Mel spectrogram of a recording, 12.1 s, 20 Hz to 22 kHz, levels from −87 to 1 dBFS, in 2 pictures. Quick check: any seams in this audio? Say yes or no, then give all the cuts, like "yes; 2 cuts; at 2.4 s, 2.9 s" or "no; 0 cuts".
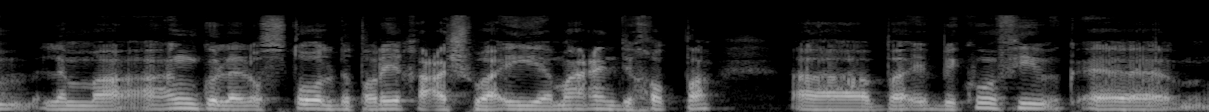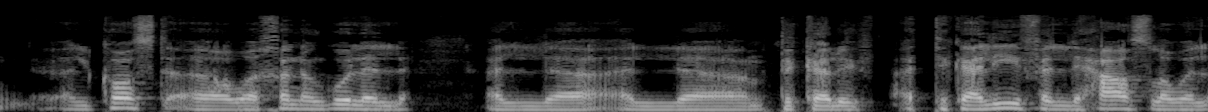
no; 0 cuts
